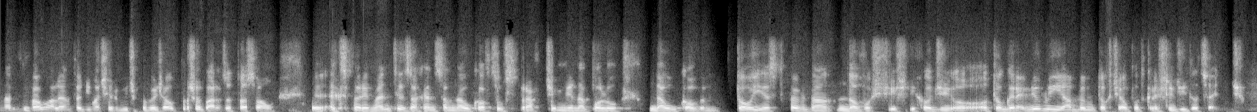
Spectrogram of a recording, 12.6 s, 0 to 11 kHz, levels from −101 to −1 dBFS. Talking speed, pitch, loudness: 165 wpm, 180 Hz, -13 LUFS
